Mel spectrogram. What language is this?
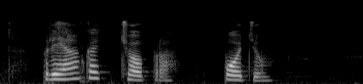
Russian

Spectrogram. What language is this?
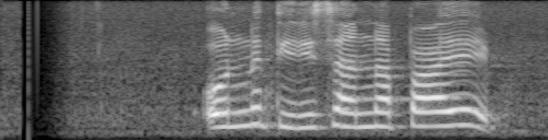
Sinhala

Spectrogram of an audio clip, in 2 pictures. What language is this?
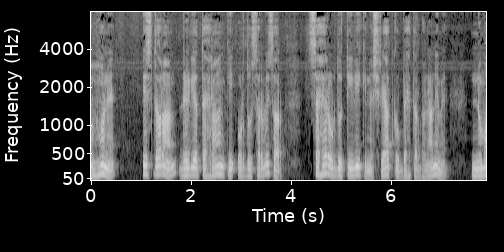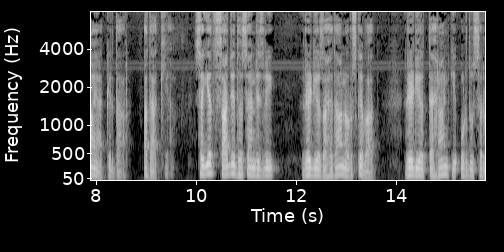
Urdu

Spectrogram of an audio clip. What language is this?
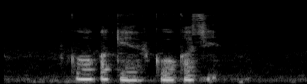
Japanese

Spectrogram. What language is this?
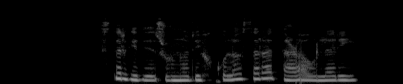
Pashto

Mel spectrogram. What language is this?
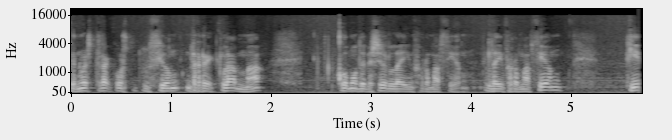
Spanish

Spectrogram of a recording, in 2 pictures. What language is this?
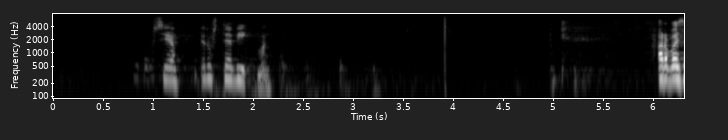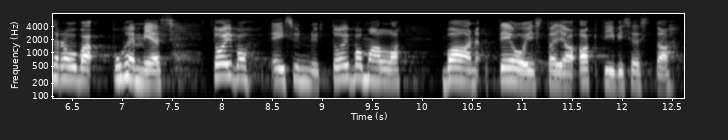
Finnish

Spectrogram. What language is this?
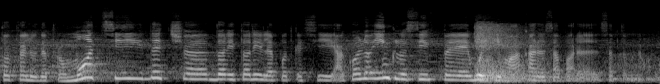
Romanian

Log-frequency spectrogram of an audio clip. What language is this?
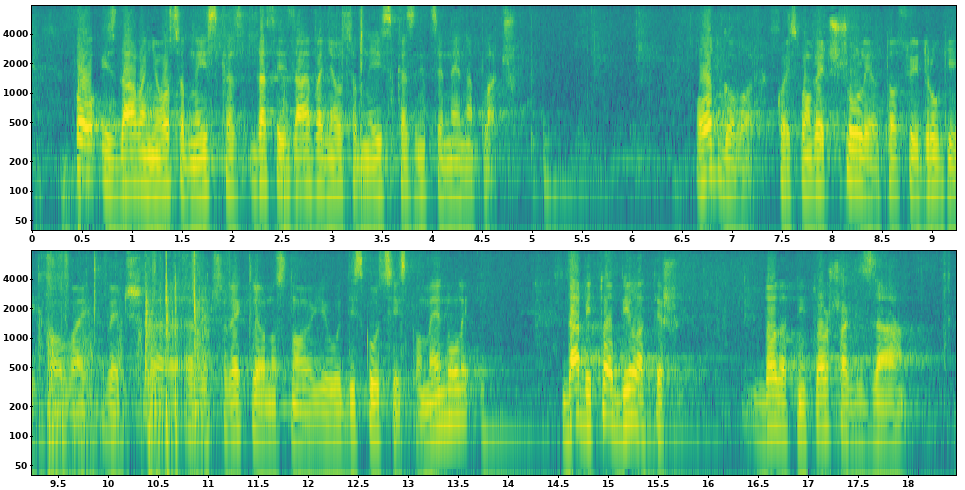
Croatian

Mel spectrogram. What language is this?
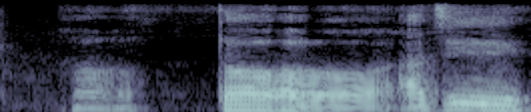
Odia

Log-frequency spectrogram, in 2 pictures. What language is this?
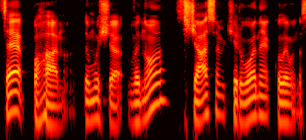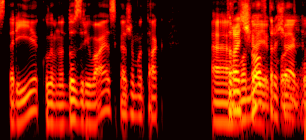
Ukrainian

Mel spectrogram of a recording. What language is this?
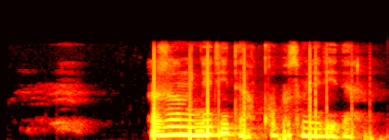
Kazakh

